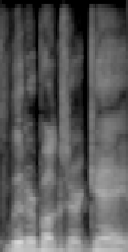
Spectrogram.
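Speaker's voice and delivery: very loud, bellowing yell. Retelling a parking-lot encounter, the speaker quotes a man in a truck, retelling a yell. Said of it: "he yells out".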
